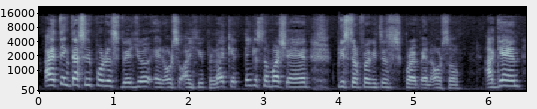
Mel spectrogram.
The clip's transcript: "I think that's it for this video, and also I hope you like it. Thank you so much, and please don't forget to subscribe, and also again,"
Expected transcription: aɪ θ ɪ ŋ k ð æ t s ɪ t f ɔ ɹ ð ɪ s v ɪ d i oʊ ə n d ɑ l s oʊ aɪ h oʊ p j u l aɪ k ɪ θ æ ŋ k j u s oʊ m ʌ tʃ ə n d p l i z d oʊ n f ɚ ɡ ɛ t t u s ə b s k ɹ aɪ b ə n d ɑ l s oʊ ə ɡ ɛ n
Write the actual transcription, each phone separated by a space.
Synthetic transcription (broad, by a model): aɪ t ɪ ŋ k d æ t s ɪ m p ɔ ɹ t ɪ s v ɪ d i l ə n d ɑ l s oʊ aɪ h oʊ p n l aɪ k ɪ t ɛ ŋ k j u s oʊ m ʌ tʃ ə n d p l i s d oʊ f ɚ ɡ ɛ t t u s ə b s k ɹ aɪ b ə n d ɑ l s oʊ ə ɡ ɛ n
